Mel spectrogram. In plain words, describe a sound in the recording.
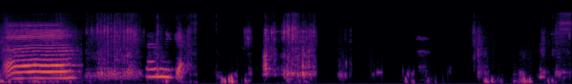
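A woman speaks with animation over an online call, stretching some words in a sing-song voice.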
